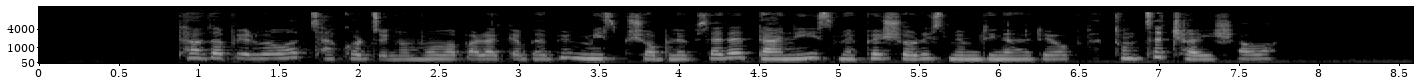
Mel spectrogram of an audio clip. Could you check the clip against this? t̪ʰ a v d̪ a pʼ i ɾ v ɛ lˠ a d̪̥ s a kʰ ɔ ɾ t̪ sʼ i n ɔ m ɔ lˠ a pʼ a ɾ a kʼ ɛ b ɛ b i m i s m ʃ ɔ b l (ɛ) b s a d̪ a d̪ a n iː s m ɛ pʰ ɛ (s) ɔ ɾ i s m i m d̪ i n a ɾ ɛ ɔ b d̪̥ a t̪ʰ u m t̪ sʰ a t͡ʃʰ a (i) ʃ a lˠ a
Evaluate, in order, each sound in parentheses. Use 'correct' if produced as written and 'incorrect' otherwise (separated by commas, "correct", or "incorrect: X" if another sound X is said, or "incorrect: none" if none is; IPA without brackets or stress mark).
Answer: correct, incorrect: ʃ, correct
